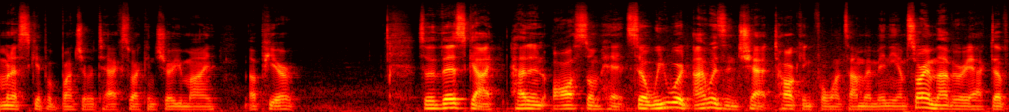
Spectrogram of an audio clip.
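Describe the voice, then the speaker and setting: In a normal speaking voice, a man talks at a fairly quick pace with medium pitch and ordinary pitch variation. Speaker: gaming video commentator. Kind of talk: gameplay commentary. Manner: casual, many filler words.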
